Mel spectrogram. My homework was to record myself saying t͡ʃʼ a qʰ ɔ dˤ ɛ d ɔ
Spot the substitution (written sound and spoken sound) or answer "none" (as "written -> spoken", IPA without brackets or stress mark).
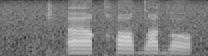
none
